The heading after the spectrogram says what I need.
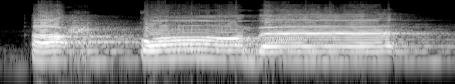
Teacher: ہا کو حلق سے نکال کر کے پڑھیں گے اور قاف کو پر کر کے پڑھیں گے، منہ بھر کے پڑھیں گے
